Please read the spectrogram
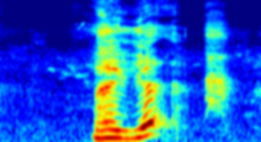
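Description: An adult's voice calling a short sing-song question to a baby, 'what's wrong?', about a second in, the pitch rising at the end.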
